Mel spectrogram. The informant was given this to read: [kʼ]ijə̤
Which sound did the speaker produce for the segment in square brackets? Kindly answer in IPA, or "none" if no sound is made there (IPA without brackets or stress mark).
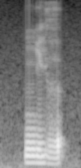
ŋ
